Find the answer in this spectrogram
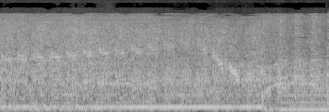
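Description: A car engine running as a steady low hum, with a falling whoosh near the end.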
